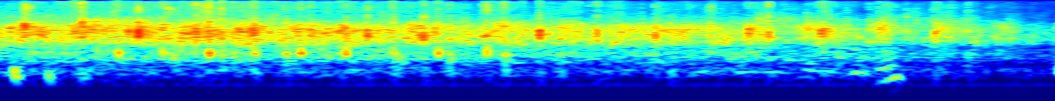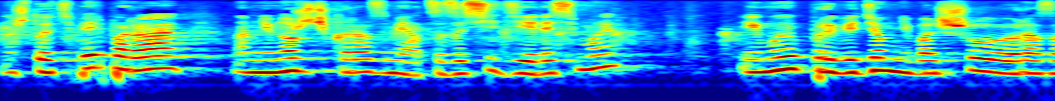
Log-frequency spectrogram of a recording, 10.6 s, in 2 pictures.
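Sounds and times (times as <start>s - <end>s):
group applause during a gathering circle: 0.0s - 5.5s
speech: 5.4s - 10.5s.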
